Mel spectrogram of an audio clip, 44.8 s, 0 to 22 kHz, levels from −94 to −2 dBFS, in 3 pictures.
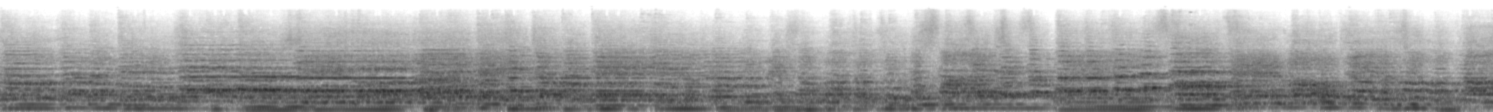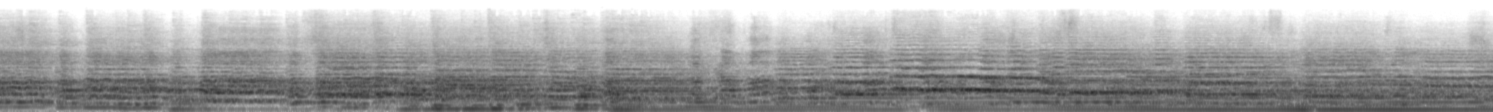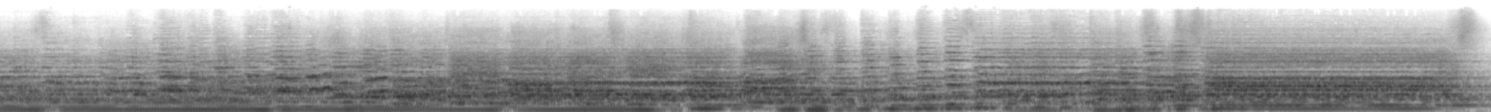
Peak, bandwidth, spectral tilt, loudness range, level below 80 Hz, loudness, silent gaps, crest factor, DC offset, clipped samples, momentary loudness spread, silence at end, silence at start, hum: -8 dBFS; 15.5 kHz; -5.5 dB/octave; 4 LU; -38 dBFS; -25 LUFS; none; 16 dB; under 0.1%; under 0.1%; 6 LU; 0 s; 0 s; none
